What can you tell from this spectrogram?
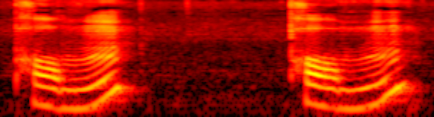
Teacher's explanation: And the correct tone is number 5. It is rising tone.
